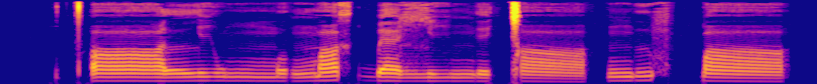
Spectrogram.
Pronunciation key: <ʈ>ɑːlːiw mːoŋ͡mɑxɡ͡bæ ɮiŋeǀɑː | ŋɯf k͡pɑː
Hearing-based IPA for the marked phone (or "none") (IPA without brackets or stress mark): tʼ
